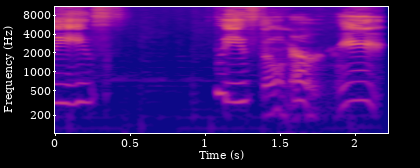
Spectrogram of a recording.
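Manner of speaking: pleading robot voice. Voicing a captured robot that begs the captors not to hurt it: pleading robot voice. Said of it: "you do hear it speak out. It's just like".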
